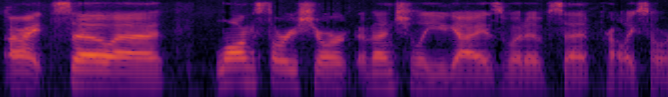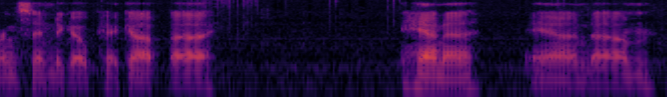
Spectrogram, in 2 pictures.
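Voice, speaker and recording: A man's voice: fairly low pitch, darkish tone. A man acting as game master for a tabletop roleplaying game, casually explaining the rules over an online voice chat. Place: online voice call. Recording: slightly noisy, dull online voice-chat audio.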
